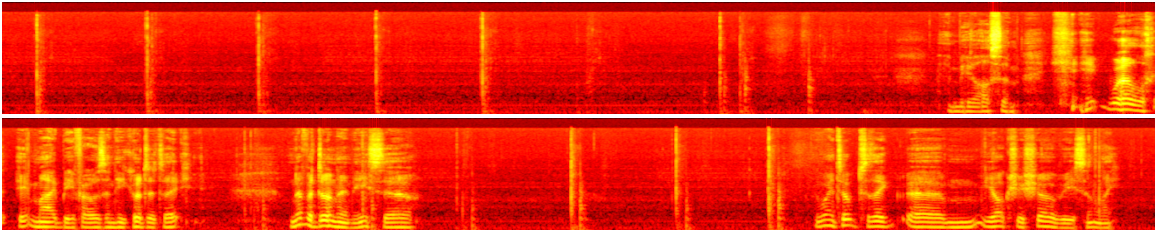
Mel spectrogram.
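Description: A punch needle taps and pokes through taut fabric.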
